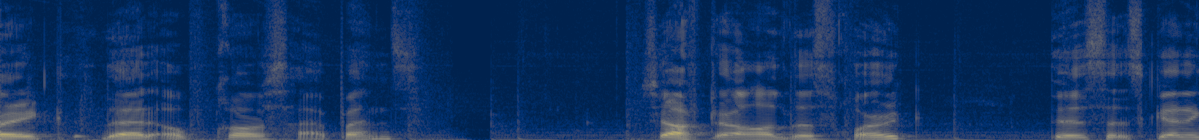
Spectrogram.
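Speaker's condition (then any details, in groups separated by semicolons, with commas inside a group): Cerebral palsy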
